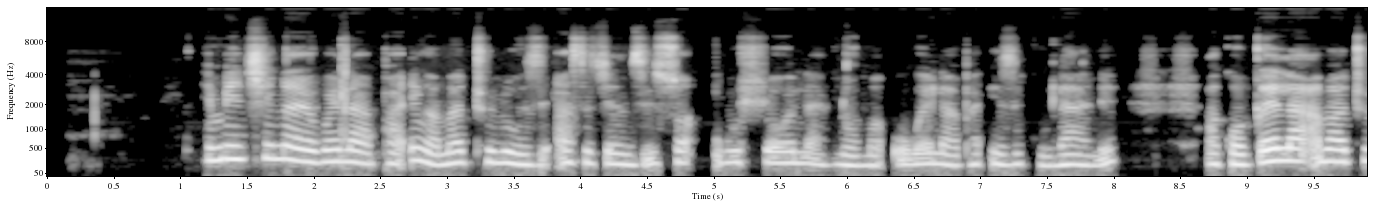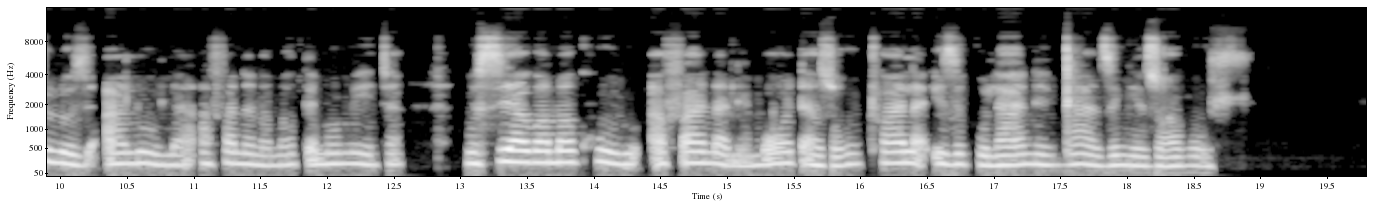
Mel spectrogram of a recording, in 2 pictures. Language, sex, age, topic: North Ndebele, female, 25-35, health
